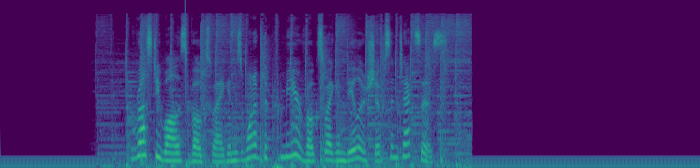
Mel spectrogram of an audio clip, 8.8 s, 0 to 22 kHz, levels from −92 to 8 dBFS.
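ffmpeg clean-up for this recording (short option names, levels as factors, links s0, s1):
-af "adeclick=t=4,bandreject=f=59.3:t=h:w=4,bandreject=f=118.6:t=h:w=4,bandreject=f=177.9:t=h:w=4,bandreject=f=237.2:t=h:w=4"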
